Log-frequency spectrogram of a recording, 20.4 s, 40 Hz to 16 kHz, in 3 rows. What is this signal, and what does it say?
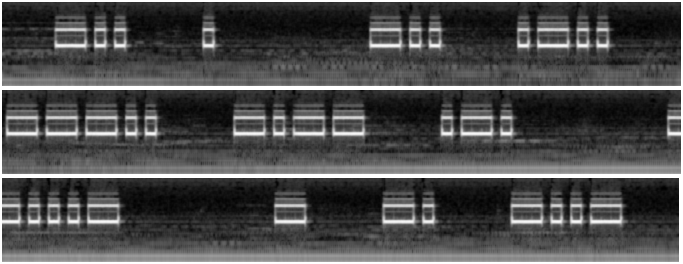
Morse code, heard as a keyed tone, about 12 wpm, spaced as for 7 wpm, 720 Hz. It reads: DE DL8YR <BT> TNX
